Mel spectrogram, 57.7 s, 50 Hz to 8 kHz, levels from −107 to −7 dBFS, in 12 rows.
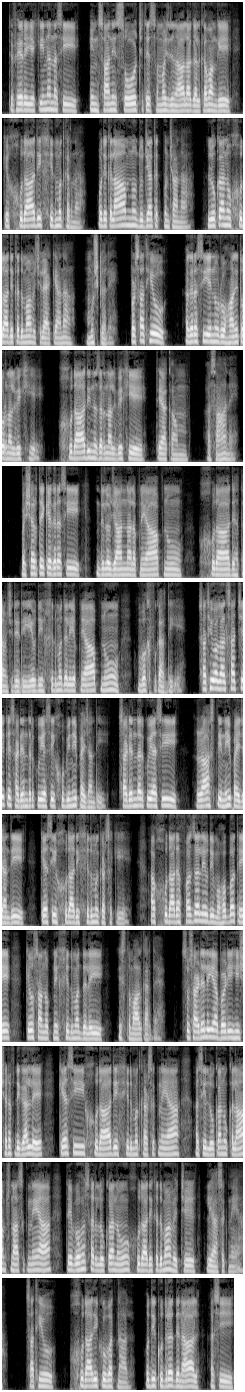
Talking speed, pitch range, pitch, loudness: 170 wpm, 150-175 Hz, 160 Hz, -21 LUFS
